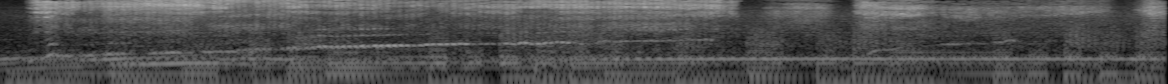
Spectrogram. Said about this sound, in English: Alright, just to backing up the time truck. The Atrociraptors are following. Now turning it around and going!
